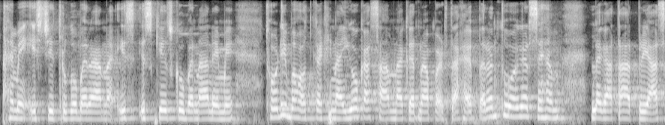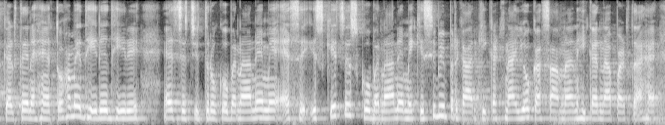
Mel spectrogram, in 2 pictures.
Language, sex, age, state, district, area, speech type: Hindi, male, 30-45, Uttar Pradesh, Sonbhadra, rural, spontaneous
